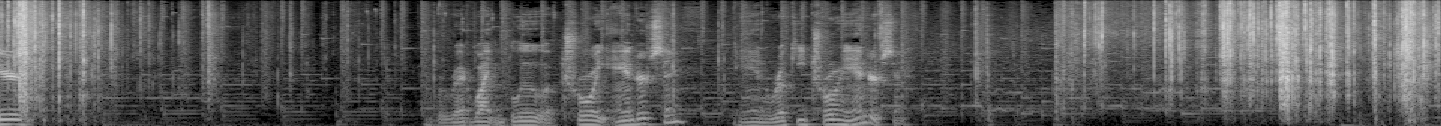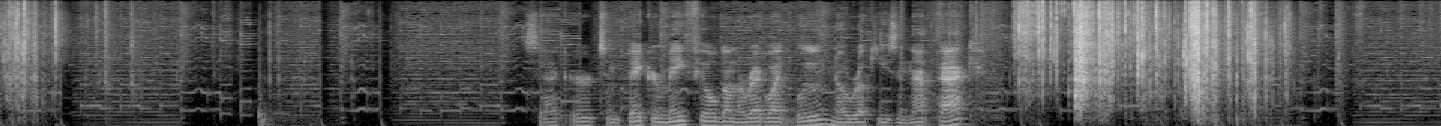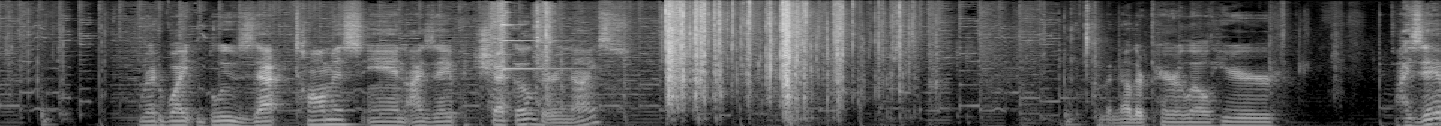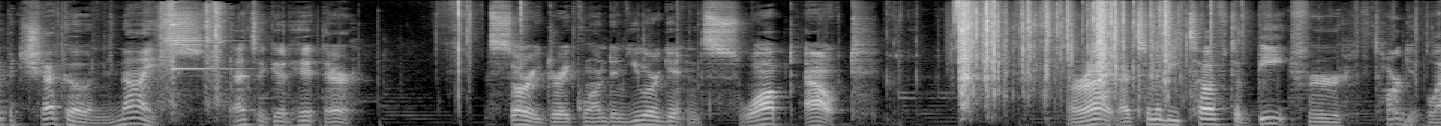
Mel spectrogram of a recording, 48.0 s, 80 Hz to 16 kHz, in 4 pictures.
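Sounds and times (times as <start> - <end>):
foil pack crinkling: 0.0 - 1.9, 8.2 - 13.0, 20.4 - 22.8, 29.5 - 31.9, 39.7 - 40.0, 43.9 - 46.4
soft background music: 0.0 - 48.0.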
